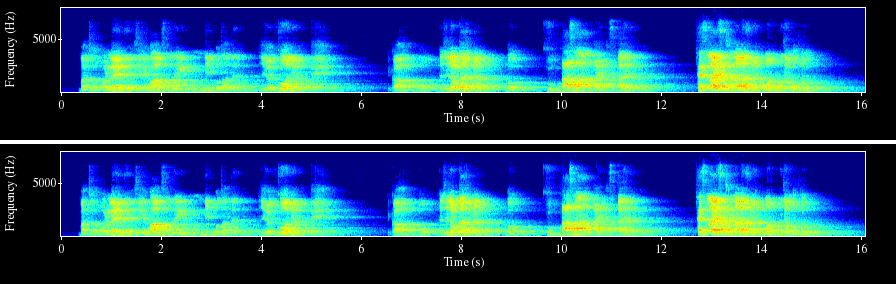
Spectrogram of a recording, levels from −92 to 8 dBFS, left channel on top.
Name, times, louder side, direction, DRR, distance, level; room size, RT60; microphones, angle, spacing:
voice 1, 0.3-3.5 3.9-5.3 6.6-8.4 8.9-9.1 9.7-11.6 12.7-14.9, equal, 15° right, -6 dB, 0.6 m, -26 dB
3.6 x 3.0 x 2.2 m, 2.6 s
head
